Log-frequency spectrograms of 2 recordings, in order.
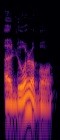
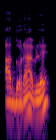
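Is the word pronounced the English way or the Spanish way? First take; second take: English; Spanish. First: It is pronounced with English sounds and stress. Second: It is pronounced with Spanish sounds and stress. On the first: "escucha la siguiente palabra en inglés" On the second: "que en español se pronuncia adorable"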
